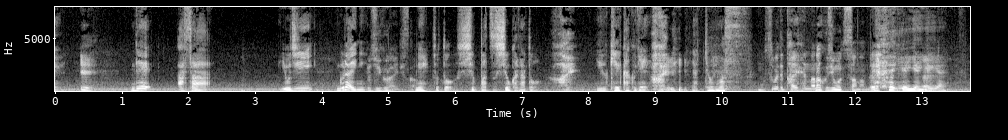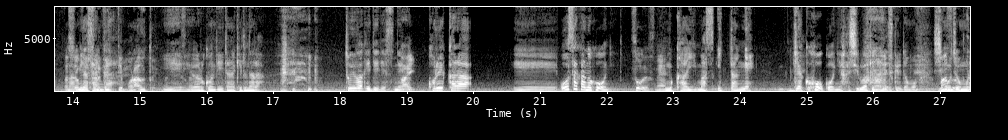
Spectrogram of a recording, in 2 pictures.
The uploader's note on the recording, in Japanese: 今回は全編、野外収録特集でお送りいたします！3月22日に長野県の下條村で行われた地域活性イベント「ローカルヒーロー大激突！」。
